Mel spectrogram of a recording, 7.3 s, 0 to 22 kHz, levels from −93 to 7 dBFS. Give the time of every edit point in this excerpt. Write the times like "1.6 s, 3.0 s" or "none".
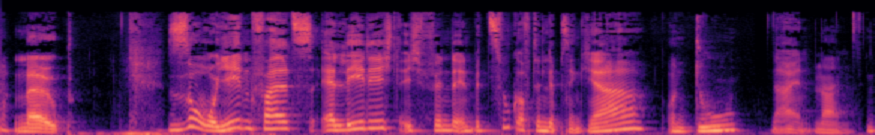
3.3 s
